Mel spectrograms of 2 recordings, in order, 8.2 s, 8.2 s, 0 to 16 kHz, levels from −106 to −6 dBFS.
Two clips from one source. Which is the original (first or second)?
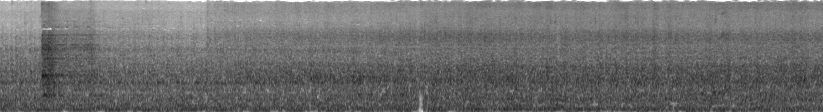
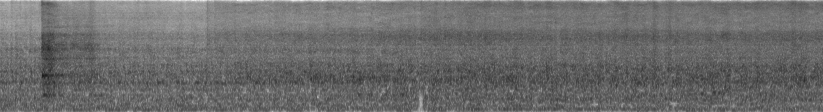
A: first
